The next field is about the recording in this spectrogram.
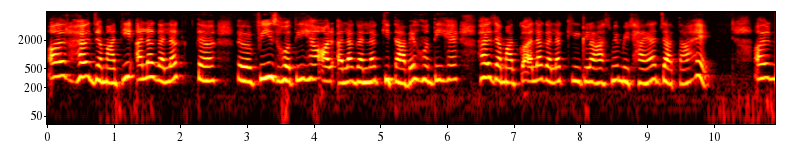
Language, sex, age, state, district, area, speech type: Urdu, female, 18-30, Telangana, Hyderabad, urban, spontaneous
